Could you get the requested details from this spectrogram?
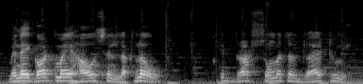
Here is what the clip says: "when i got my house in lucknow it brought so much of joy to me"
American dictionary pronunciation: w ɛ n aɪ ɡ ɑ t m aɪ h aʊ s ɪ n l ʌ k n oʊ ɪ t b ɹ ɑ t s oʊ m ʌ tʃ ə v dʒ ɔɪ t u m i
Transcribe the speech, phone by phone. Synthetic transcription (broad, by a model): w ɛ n aɪ ɡ ɑ t m aɪ h aʊ s ɪ n l ʌ k n oʊ ɪ t b ɹ ɑ t s oʊ m ʌ tʃ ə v dʒ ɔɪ t u m i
